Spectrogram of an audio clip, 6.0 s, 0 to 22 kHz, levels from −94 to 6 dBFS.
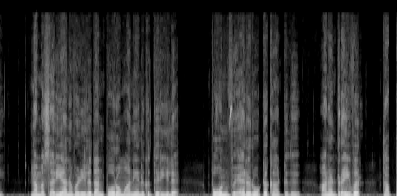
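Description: No dropouts, distortion, timing errors or other technical faults can be heard anywhere in the recording.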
